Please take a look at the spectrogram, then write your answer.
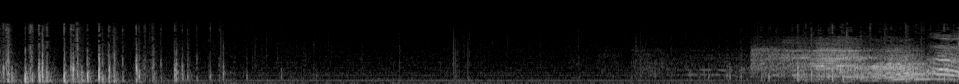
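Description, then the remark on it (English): Loud, rapid hoofbeats of galloping ponies pound along a dusty trail for a couple of seconds, then thin out and fade, and a long, bellowing animal call rises near the end. “Now, turn those ponies and pound that dust.”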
